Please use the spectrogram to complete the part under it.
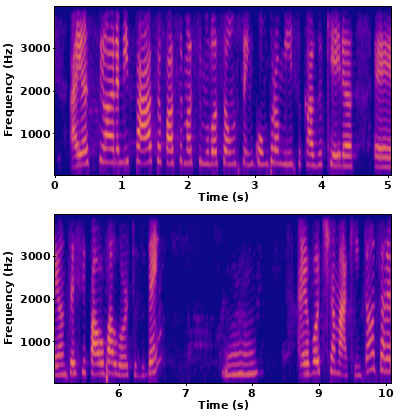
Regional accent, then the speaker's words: Araras, São Paulo, Brazil; Eu sou aqui de Araras, interior de São Paulo.

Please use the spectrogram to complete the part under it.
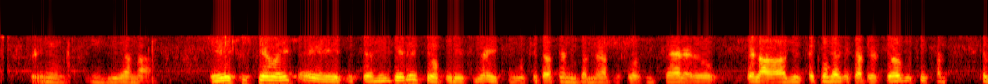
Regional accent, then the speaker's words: Santa Fé do Sul, São Paulo, Brazil; now in São Bernardo do Campo, Brazil; Eu sou de Santa Fé do Sul.

